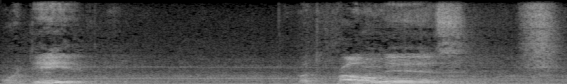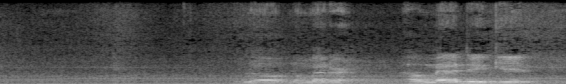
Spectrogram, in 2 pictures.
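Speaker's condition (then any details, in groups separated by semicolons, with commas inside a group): No condition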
